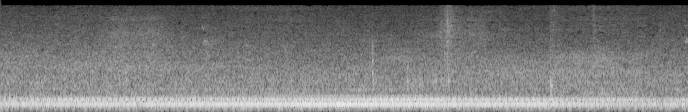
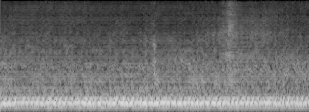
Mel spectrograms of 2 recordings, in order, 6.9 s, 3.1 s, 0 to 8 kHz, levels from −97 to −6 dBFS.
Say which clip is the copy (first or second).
second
